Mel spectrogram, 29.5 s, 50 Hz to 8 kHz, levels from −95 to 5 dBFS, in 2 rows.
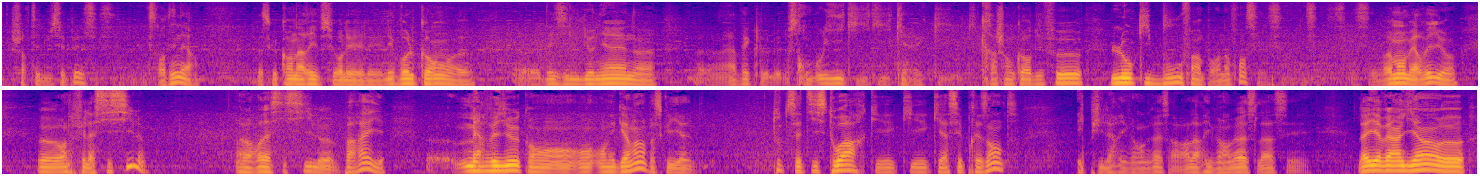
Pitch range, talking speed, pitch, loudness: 95-120 Hz, 200 wpm, 105 Hz, -19 LUFS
